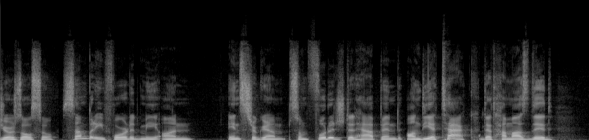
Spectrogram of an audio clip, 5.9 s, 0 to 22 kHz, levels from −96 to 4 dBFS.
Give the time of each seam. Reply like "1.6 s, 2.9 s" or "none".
0.9 s, 4.0 s, 4.8 s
